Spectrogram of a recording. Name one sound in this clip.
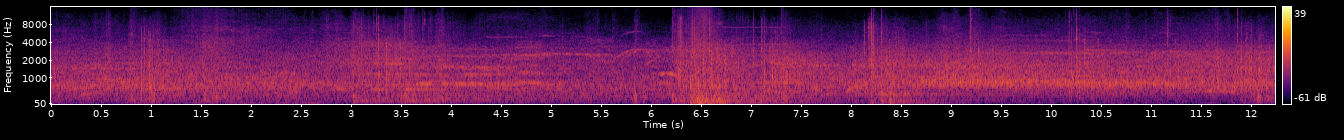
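Hockey sticks click sharply against a puck.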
